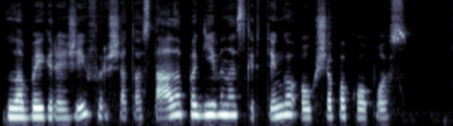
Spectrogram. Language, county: Lithuanian, Vilnius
